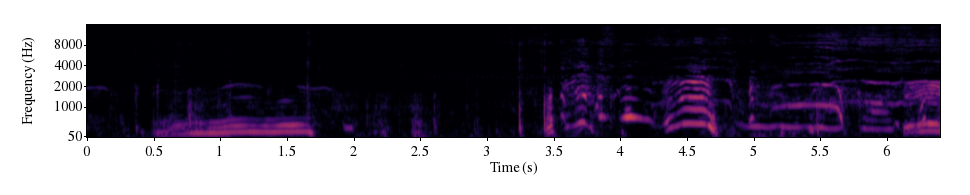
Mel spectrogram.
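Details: African spotted hyena opening with a long low whoop that slides upward, followed after a pause by a run of brief, arched higher yelps from more than one animal.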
